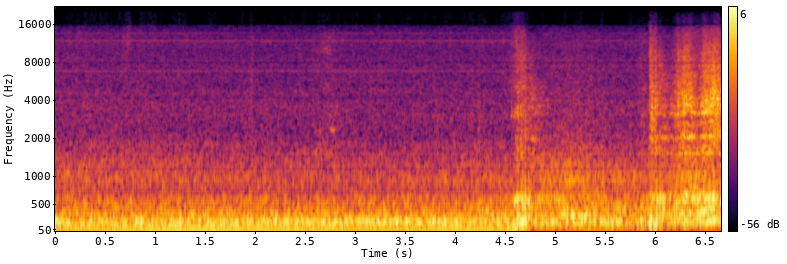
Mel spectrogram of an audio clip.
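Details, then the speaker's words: 1995 Lincoln Town Car V8, exhaust with header cats retained, other cats hollowed, 2.5-inch tail pipes through Flowmasters: smooth even burble, deep steady drone, no ticks, rasps or rattles; healthy exhaust note. "Um through Flowmasters. And it still has the first set of cats, but the others have been hollowed out. And so that combination of the cats on the header and then the Flowmasters gives you uh well, this sound."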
